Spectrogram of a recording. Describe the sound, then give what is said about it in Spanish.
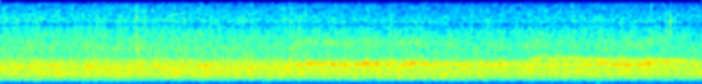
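A large crowd in the Martín Carpena arena gives Rafa Nadal a sustained ovation: dense, continuous clapping roars steadily at full volume for the whole stretch, a thick hiss of hands with no voices speaking over it. “La gran ovación en el Martín Carpena para Rafa Nadal.”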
